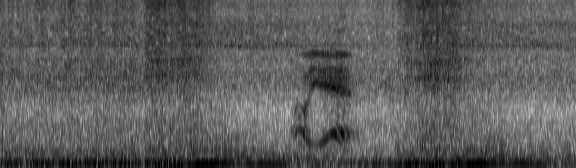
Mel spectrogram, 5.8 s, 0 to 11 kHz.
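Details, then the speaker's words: Chevrolet Blazer V8, warmed up, with a setting just raised to 15. It idles deep and steady and picks up cleanly on the throttle without bogging; revving is smoother than before, though not perfect, and it runs healthy. "Now I can gradually kind of push the throttle and it revs up."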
